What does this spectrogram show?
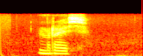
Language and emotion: Russian, neutral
